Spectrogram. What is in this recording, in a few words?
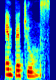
"impetuous", Indian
